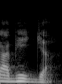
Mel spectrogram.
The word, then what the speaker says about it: abhijjā: It's called abhijjā. It's not the same as avijjā. Avijjā is spelled as A-V-I-J-J-A, V. Abhijja is spelled A-B-H-I-J-J-A, Abhijja.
